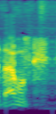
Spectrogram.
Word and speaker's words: Davos: Y eh, te digo Davos y no Davos porque así se pronuncia Davos.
